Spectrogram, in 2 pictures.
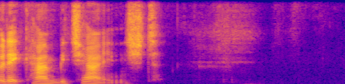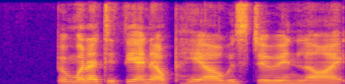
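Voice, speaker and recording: Long, frequent pauses break up the speech of a woman with a southern English accent and a very deep, low pitch. Her intonation is fairly even, and the sound is dry and close with no echo. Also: moderate pace. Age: 60s. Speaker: life coach vlogger. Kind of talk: personal vlog monologue. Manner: casual, rambling.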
